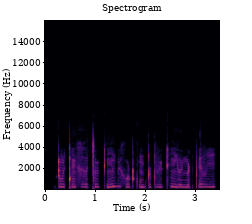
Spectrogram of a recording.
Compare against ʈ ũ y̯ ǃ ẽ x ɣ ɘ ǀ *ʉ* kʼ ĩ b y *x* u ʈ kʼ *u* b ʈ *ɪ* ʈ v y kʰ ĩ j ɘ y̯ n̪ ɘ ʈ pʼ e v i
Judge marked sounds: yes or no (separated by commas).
yes, yes, no, no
